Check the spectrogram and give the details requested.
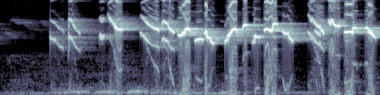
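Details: Master song of an Oriental white-eye for tutoring songbirds: a brief silence, then a dense burst of bright, high chirps and quick slurred whistles tumbling rapidly together.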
